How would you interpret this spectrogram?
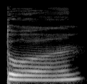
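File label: "dun", pinyin, third tone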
